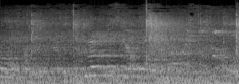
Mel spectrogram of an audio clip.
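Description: Badminton rackets striking a shuttlecock with sharp cracks, the clearest about a second and a half in, over steady chatter of voices in a large hall.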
